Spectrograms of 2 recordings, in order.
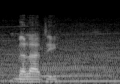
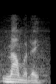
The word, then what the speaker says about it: Malmedy: he has another chance as he comes around Melody or Malmedy. Have I got the name wrong? Malmedy.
